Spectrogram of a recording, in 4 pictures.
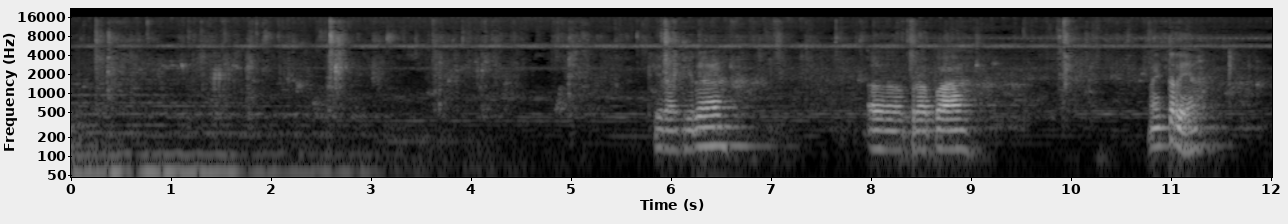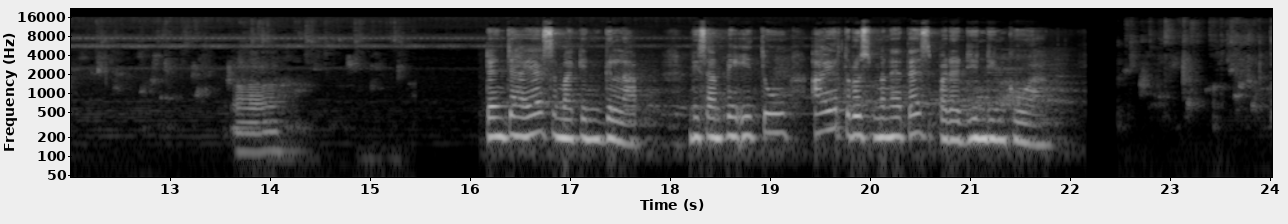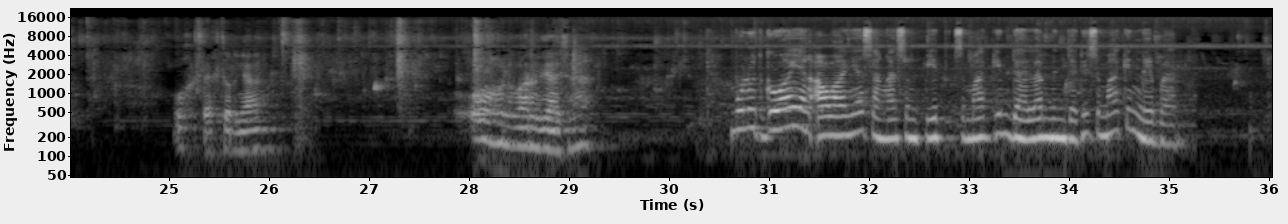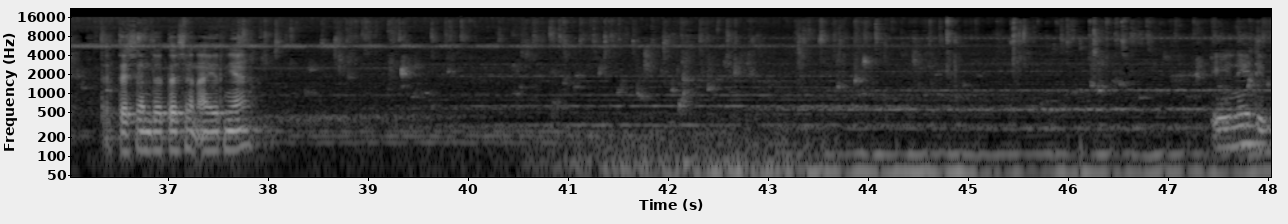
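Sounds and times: water dripping in a cave: 0.0s - 19.7s, 22.5s - 48.0s.

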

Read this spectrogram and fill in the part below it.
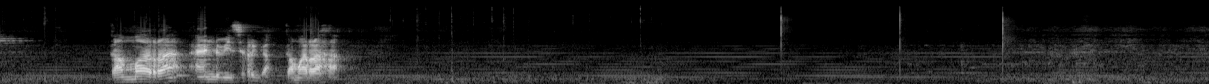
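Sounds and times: faint steady hum: 0.0s - 12.0s
sharp clicks: 3.8s - 6.7s, 7.8s - 8.2s, 8.8s - 9.4s.

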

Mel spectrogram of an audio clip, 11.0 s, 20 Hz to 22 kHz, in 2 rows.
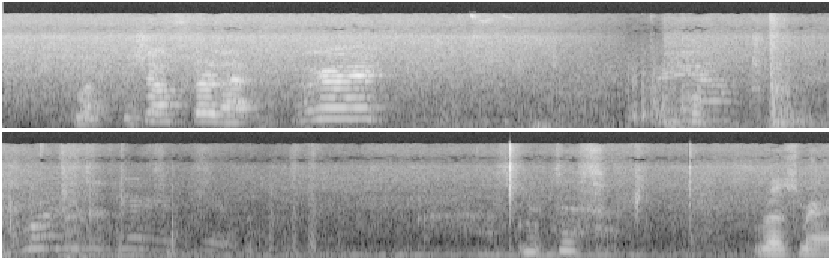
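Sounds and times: woman speaking: 4.3s - 5.0s, 5.6s - 7.1s.

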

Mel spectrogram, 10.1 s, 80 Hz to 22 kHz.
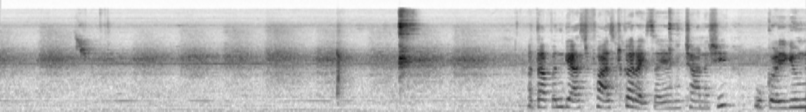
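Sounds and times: bird chirp: 0.9s - 1.3s.

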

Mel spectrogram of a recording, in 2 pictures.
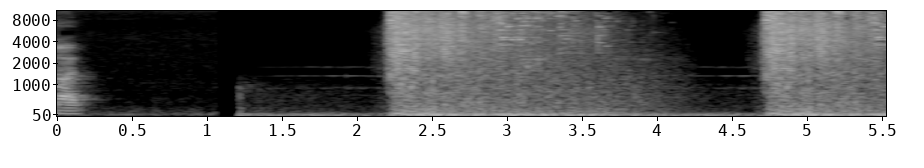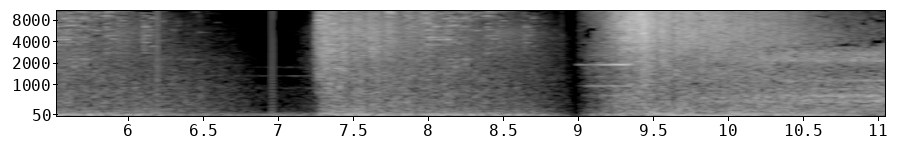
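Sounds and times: crash sound effects: 2.1s - 11.0s.

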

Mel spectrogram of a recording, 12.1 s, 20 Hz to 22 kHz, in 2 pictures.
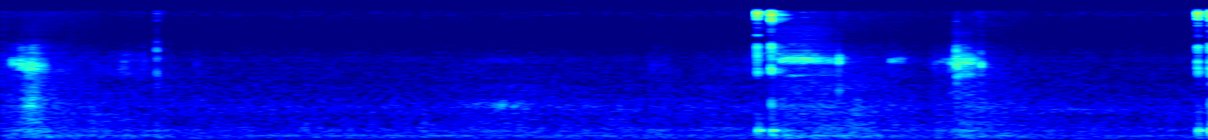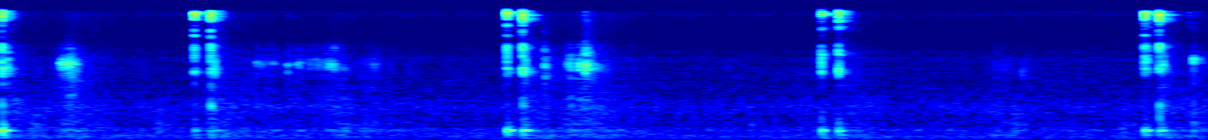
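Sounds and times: computer mouse clicks: 3.8s - 5.0s, 6.0s - 7.8s, 8.6s - 9.1s, 10.1s - 10.4s, 11.8s - 12.0s.

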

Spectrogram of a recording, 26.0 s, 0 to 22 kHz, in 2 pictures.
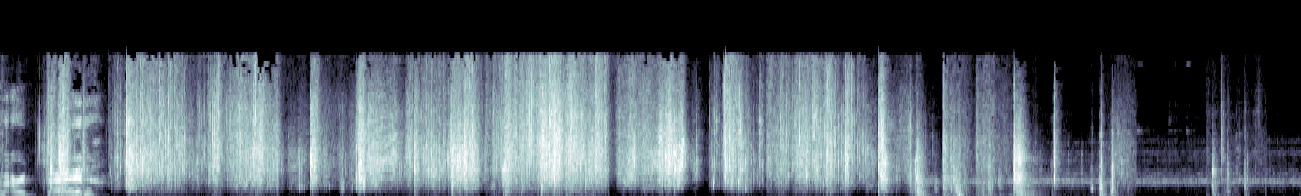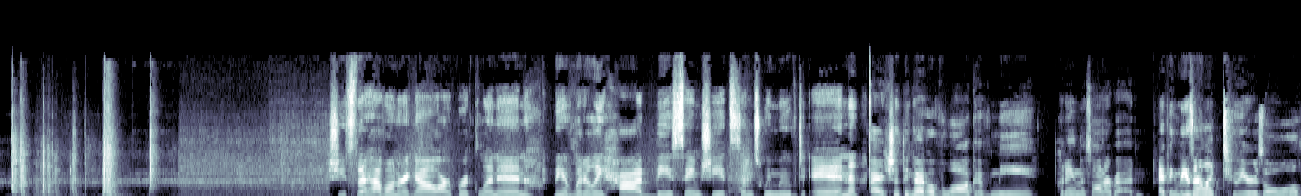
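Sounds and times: plastic packaging crinkling: 0.2s - 9.7s.

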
